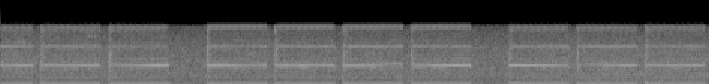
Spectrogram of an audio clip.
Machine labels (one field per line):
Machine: slide rail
